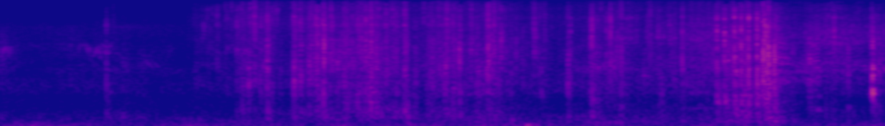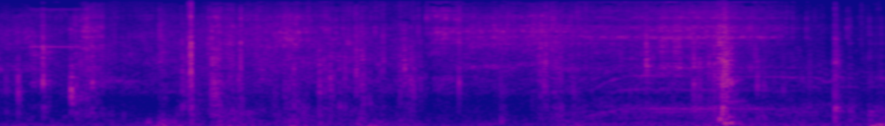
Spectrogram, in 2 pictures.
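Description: A fishing reel being cranked to bring in a hooked fish, with crackling, clicking and rustling, starting about a second in.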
